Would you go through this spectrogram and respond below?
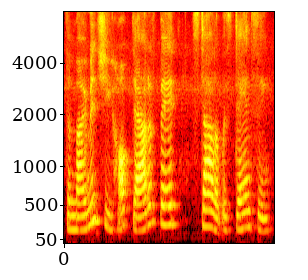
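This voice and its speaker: An echoey room carries a woman's medium-pitched voice at a slow, measured pace. She reads to young children as a storytime host, leaning on key words with expressive, singsong emphasis and slipping into informal chat. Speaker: storytime host reading a picture book aloud to children.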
